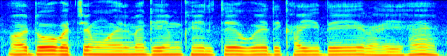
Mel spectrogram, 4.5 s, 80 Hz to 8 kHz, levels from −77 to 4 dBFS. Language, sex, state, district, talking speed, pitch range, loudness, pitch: Hindi, male, Uttar Pradesh, Lalitpur, 160 wpm, 140-145 Hz, -16 LUFS, 145 Hz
